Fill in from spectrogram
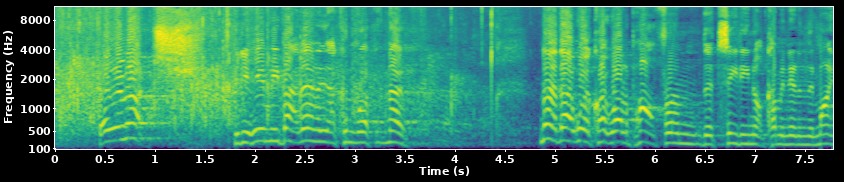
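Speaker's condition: No condition

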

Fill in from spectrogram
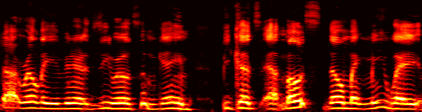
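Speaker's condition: Cerebral palsy; wheelchair user

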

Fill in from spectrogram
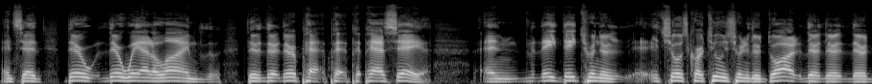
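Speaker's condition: Stuttering; long-standing stutter since college years, always stuttered in job interviews; still stutters in conversation; part-word and whole-word repetitions, fluent when telling stories, doing characters or imitating people; repeated sounds, repeated words, blocks

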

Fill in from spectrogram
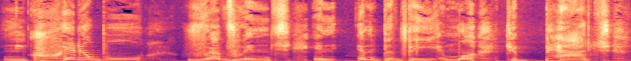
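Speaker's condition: Cerebral palsy; onset before three

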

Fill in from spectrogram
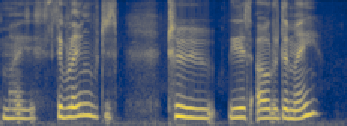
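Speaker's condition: Down syndrome; learning difficulty; age 38

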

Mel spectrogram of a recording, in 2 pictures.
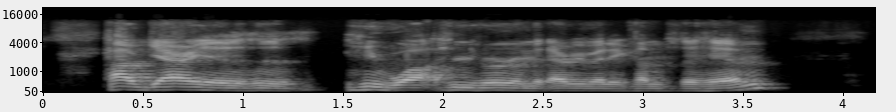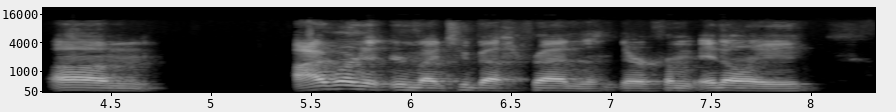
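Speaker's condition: Bilateral cleft lip; congenital bilateral

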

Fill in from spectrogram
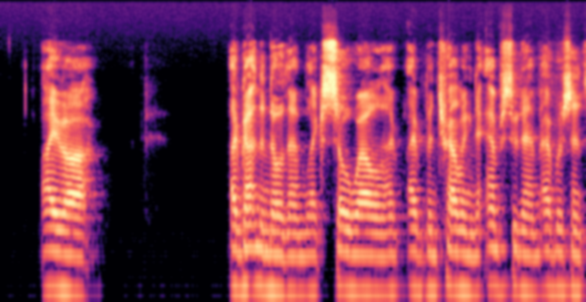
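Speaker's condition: Cleft lip and palate; latest surgery

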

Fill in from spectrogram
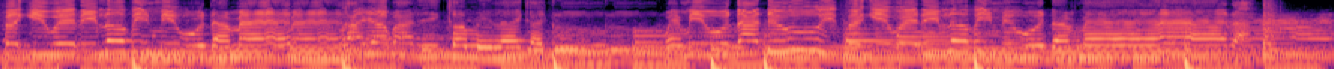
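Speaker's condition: No condition

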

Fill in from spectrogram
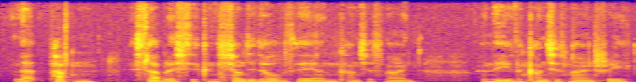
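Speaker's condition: Parkinson's; diagnosed about 4 years ago

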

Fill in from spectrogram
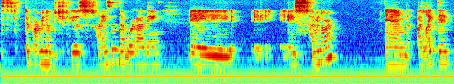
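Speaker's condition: Stuttering; moments of stuttering expected, offers to repeat things if needed; repeated sounds, prolonged sounds, blocks

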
